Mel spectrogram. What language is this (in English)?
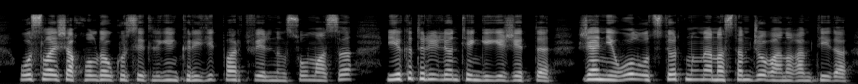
Kazakh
